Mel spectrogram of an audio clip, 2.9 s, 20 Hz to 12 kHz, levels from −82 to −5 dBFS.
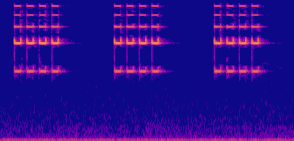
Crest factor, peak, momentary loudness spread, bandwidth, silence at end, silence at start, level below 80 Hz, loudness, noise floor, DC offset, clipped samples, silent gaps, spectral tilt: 16 dB; -12 dBFS; 6 LU; 11.5 kHz; 0.3 s; 0.15 s; -52 dBFS; -25 LUFS; -52 dBFS; under 0.1%; under 0.1%; none; 3.5 dB/octave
